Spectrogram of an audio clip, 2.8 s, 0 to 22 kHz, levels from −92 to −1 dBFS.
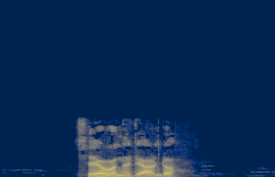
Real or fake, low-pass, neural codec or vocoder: real; 7.2 kHz; none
